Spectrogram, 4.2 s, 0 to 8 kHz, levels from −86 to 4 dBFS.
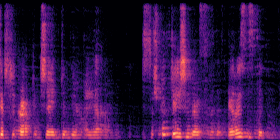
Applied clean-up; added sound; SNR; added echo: neural mask model DeepFilterNet 3.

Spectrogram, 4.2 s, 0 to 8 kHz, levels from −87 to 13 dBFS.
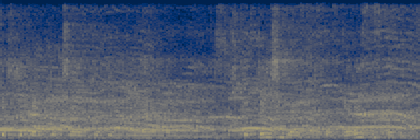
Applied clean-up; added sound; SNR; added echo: none; Crowd; -4 dB; reverberation time 1.5 s.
